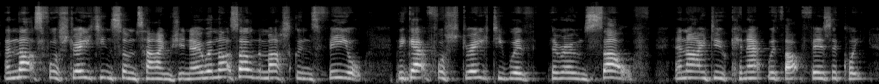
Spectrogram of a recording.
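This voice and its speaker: A woman with a slightly croaky voice hosting a live spiritual card-reading stream, gently reassuring viewers and calling them honey. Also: high voice, fairly even intonation, moderate pace, hardly any pauses.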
